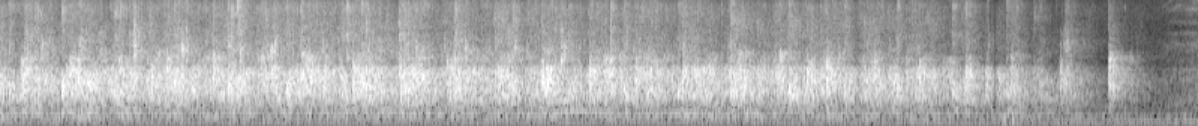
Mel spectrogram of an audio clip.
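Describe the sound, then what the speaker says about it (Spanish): Sustained applause from a church congregation, a steady dense wash of clapping that holds for several seconds and then fades out toward the end. "Dar un aplauso al Señor."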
